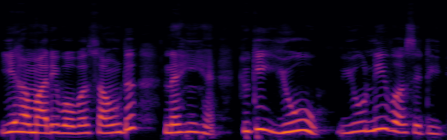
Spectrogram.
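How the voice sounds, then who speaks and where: Lady teacher running an english class, fairly high voice, keeps asking "what do we use?" and answering it. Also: unhurried, darkish tone, lo-fi sound. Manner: asks the class questions and answers them herself. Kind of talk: spoken English lesson.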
